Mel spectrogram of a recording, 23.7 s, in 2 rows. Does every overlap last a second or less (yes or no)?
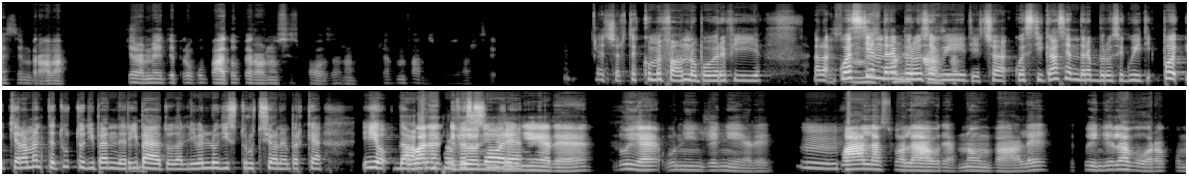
no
